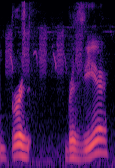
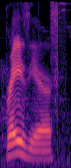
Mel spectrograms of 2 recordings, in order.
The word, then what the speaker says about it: brazier: you are not the brightest coal in the braier that's not how you pronounce that word Brazier that's probably closer but surely such a prospect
